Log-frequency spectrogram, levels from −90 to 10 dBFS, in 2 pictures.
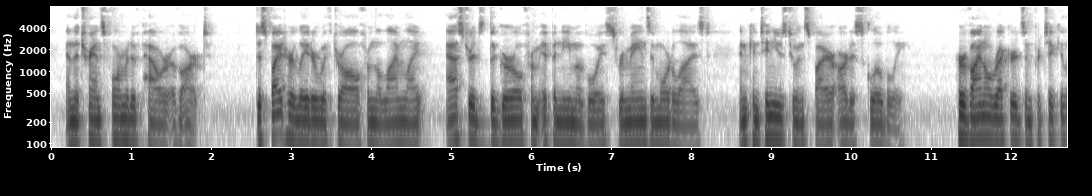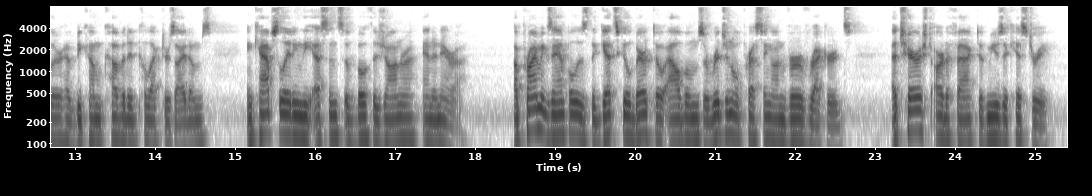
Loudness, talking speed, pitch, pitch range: -21 LUFS, 155 wpm, 110 Hz, 100-115 Hz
